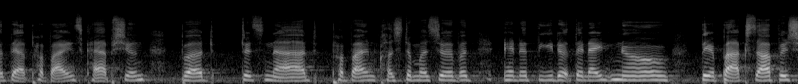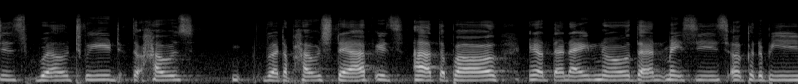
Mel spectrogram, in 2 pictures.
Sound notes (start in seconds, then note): none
